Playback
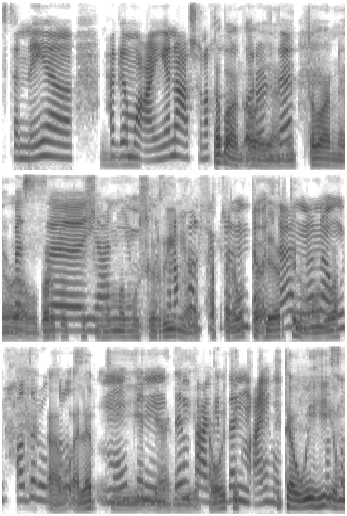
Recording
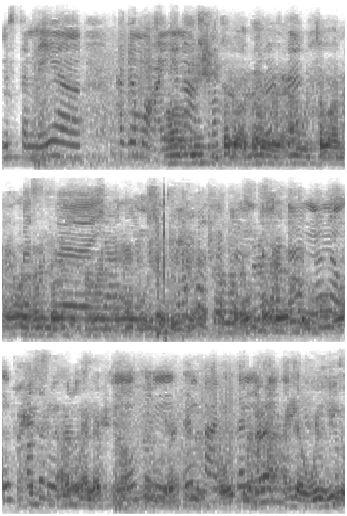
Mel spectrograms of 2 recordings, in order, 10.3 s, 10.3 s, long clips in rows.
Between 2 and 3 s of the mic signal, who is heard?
both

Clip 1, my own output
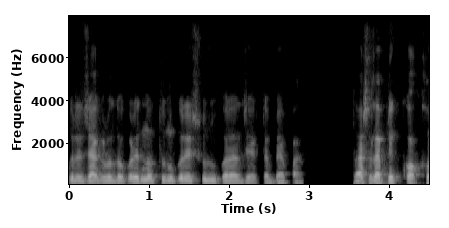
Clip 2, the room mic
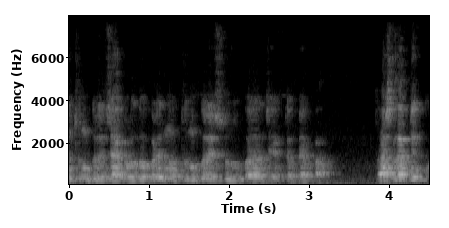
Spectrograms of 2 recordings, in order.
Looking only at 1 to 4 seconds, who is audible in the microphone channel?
echo only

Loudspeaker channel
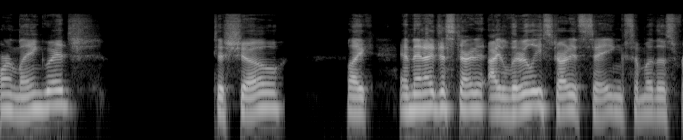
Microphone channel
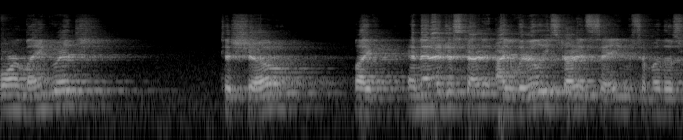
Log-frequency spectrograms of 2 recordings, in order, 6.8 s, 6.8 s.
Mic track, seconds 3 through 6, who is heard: echo only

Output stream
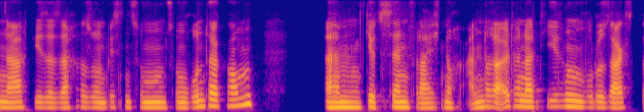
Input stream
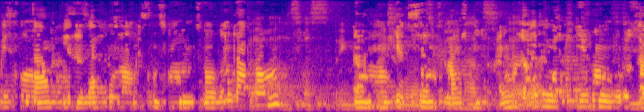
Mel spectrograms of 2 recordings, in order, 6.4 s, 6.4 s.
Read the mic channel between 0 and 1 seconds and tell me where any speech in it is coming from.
echo only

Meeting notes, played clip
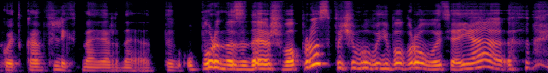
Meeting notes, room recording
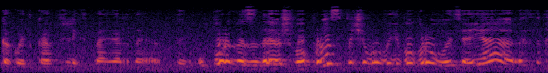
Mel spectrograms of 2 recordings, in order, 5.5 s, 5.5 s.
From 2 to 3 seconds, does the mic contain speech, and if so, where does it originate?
echo only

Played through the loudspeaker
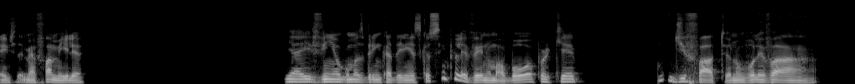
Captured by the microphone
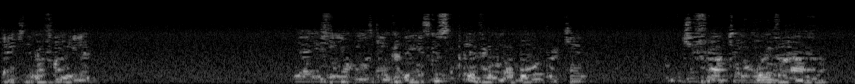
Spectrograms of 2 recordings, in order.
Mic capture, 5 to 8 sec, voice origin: echo only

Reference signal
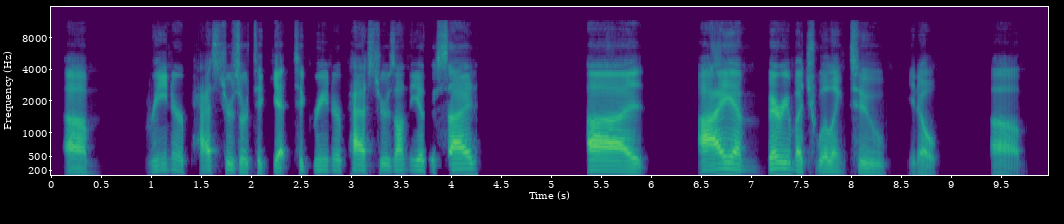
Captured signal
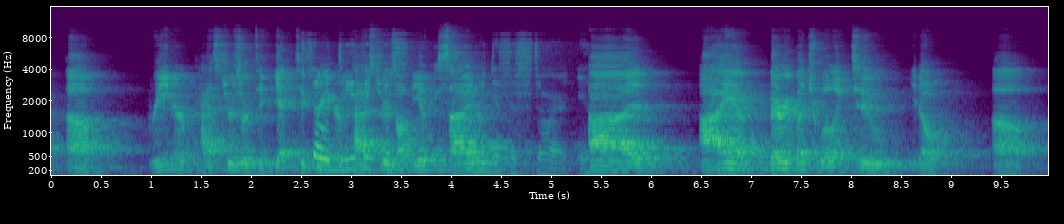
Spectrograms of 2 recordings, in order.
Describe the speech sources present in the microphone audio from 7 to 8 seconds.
echo only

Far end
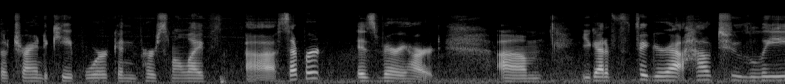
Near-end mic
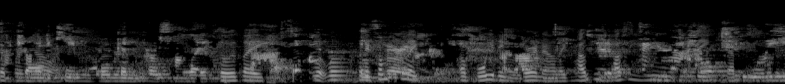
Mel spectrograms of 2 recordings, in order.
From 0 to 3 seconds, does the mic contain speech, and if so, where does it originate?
both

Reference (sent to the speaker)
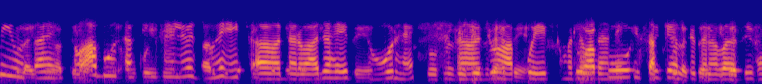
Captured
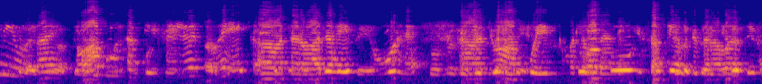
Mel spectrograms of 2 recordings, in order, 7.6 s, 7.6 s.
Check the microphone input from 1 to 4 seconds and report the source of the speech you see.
echo only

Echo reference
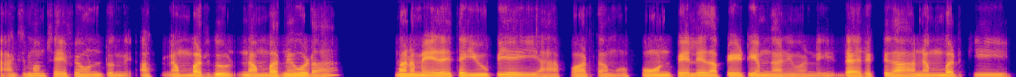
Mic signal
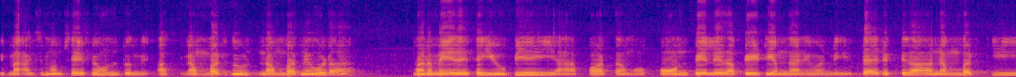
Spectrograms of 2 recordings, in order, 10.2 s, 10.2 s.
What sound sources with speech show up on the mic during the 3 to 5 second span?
echo only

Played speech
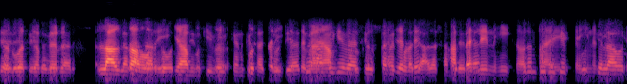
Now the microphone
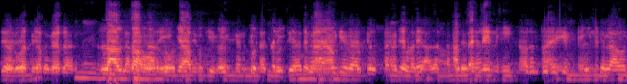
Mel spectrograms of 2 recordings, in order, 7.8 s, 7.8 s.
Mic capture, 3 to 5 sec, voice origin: both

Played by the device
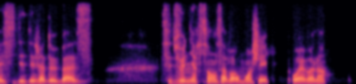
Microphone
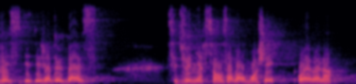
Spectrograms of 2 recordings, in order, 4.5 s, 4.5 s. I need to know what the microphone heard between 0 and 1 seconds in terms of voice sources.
echo only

